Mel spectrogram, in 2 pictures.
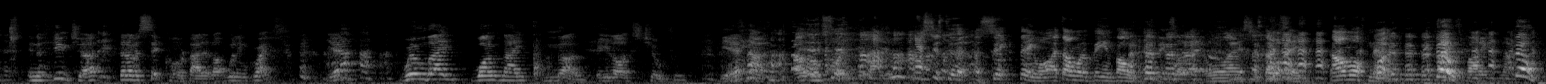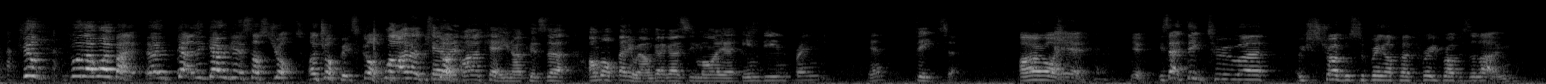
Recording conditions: live audience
